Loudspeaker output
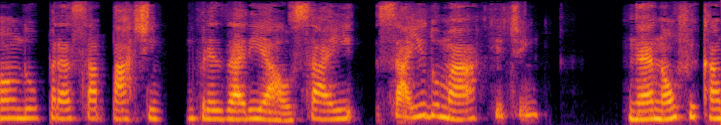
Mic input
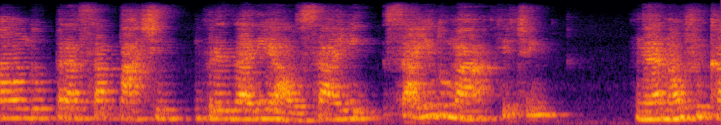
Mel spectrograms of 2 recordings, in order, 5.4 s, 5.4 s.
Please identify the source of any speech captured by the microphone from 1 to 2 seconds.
echo only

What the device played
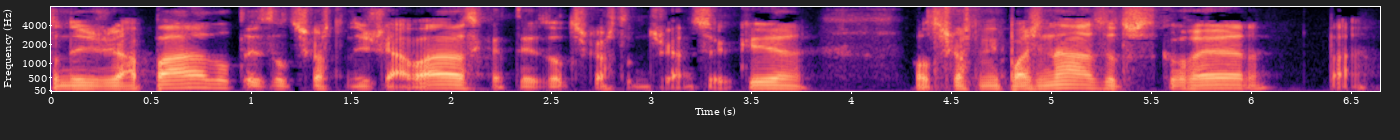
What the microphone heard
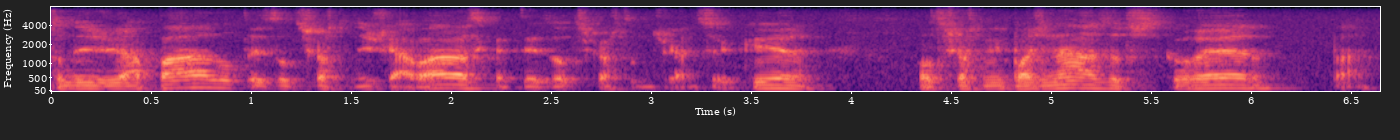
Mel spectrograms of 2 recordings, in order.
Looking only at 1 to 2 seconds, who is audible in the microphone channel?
echo only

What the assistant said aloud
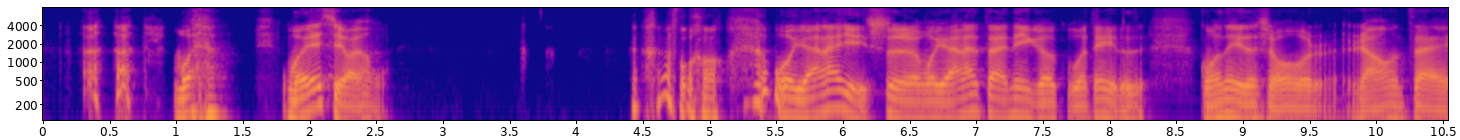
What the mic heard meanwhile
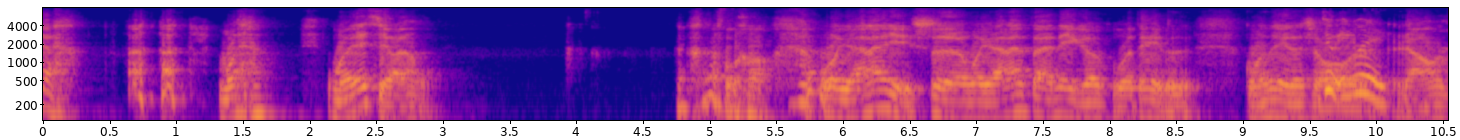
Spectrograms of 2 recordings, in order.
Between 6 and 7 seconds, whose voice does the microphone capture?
echo only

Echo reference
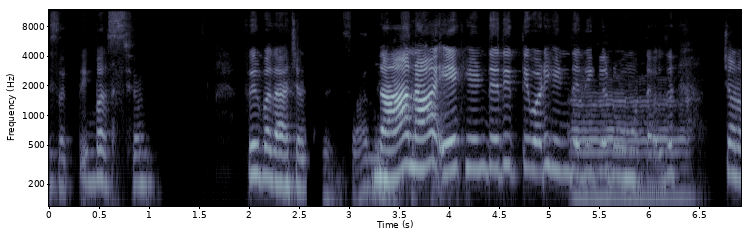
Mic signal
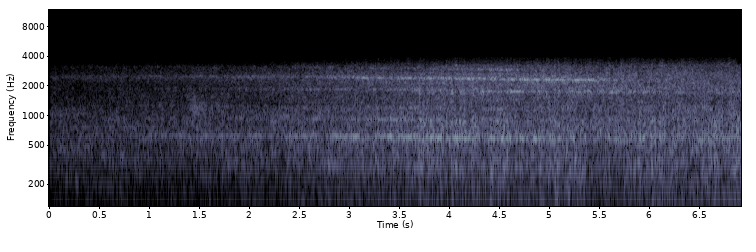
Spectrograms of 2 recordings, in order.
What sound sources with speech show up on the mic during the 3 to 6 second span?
neither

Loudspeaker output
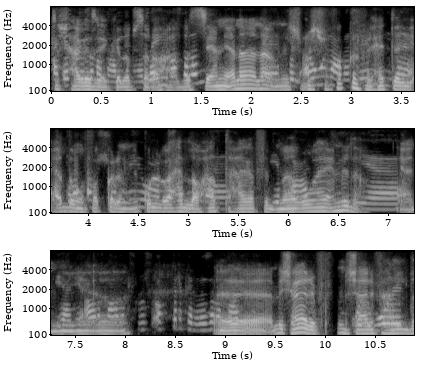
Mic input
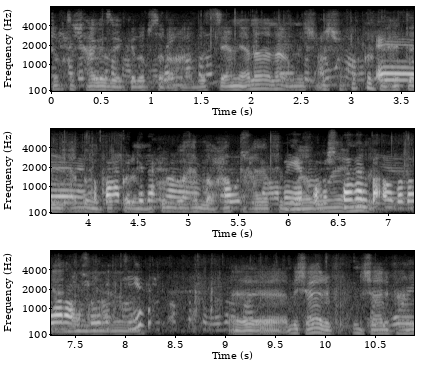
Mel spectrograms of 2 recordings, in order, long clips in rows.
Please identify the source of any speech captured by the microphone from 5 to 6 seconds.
both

